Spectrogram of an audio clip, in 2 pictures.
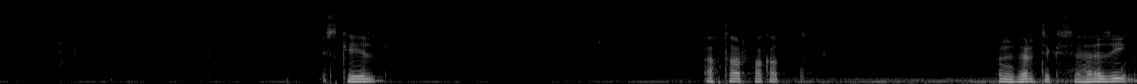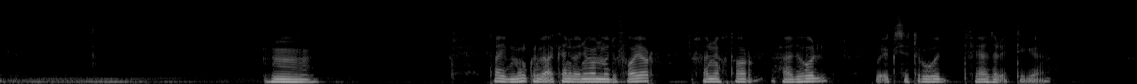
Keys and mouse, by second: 0.6 KP_7, 1.3 ctrl+alt+middle click, 1.8 ctrl+alt+middle click, 2.3 alt+middle click, 3.5 s, 6.0 z, 7.1 shift+click, 7.4 shift+click, 8.1 alt+a, 8.3 click, 8.7 z, 9.5 click, 10.5 KP_Divide, 11.2 ctrl+alt+middle click, 11.7 shift+click, 12.1 shift+click, 12.5 ctrl+alt+middle click, 12.8-15.7 alt+middle drag, 16.2 KP_1, 16.9 z, 17.8 ctrl+alt+middle click, 18.2 z, 18.6 alt+middle click, 19.2 ctrl+alt+middle click, 19.6 alt+shift+middle click, 20.3 e.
